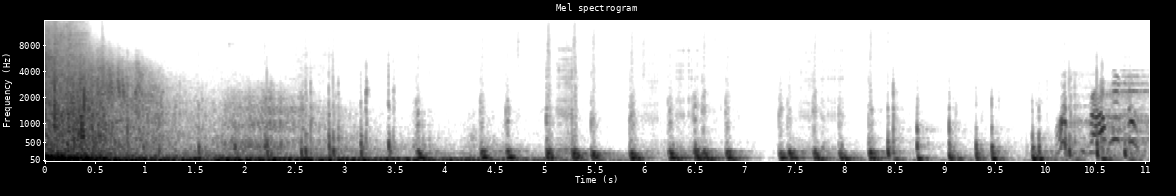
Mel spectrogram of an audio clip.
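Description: Confringo spell blasts in Hogwarts Legacy go off as a big opening explosion, then a rapid series of sharp bursts and thuds, with a short silence before more bangs at the end.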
